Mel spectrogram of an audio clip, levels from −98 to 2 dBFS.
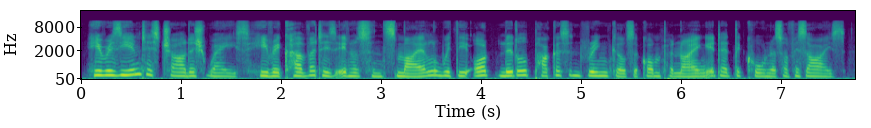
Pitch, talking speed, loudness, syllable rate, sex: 210 Hz, 195 wpm, -18 LUFS, 5.4 syllables/s, female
